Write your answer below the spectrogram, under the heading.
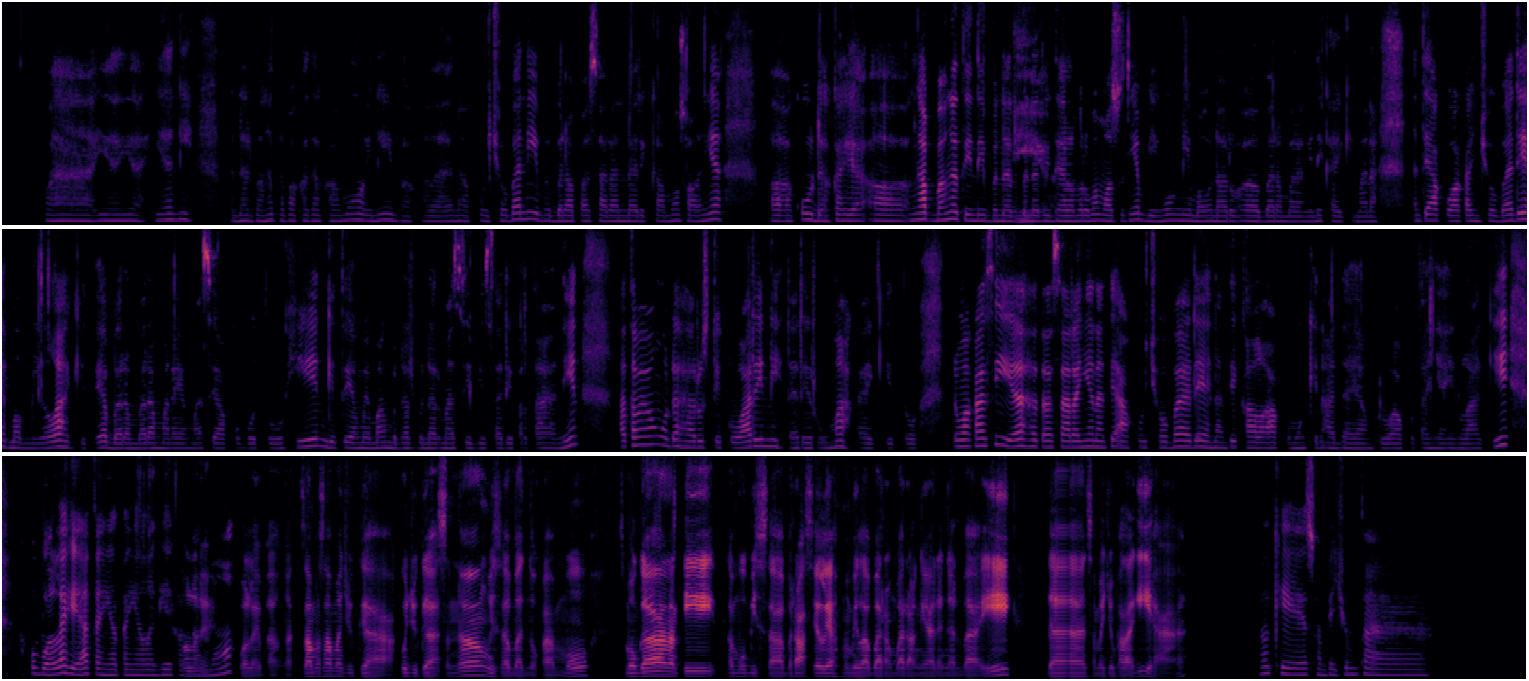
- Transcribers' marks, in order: tapping; "pengap" said as "engap"
- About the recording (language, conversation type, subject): Indonesian, advice, Bagaimana cara menentukan barang mana yang perlu disimpan dan mana yang sebaiknya dibuang di rumah?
